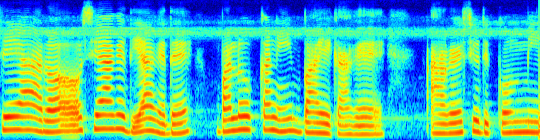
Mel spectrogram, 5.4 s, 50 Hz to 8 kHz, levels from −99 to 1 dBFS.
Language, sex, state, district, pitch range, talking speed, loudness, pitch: Chakma, female, Tripura, Unakoti, 205-270 Hz, 135 wpm, -17 LUFS, 225 Hz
